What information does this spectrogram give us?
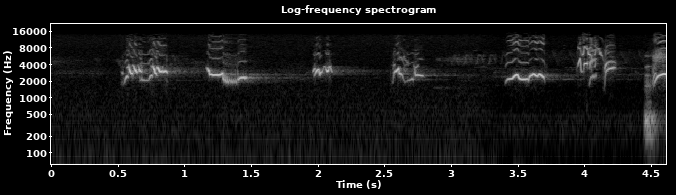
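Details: American robin dawn song, excited and hormone-driven singing as birds wake: about seven quick caroling phrases, mid-high, mixing whistled and thin squeaky notes roughly twice a second; a voice cuts in at the end.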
